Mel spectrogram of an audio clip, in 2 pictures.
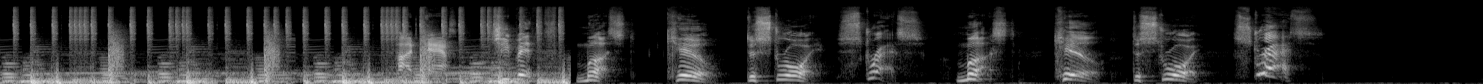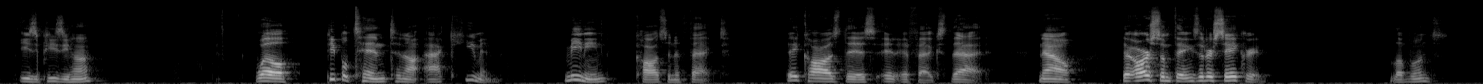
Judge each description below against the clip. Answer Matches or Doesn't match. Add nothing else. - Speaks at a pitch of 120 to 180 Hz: Matches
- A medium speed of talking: Doesn't match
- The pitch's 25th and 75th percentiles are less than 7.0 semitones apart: Doesn't match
